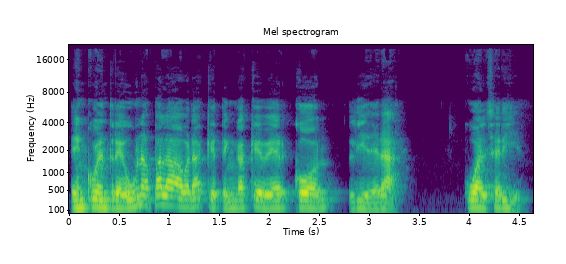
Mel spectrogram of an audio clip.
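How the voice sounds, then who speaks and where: Pastor, male, fairly high pitch, emphatic teaching sermon, quizzes the congregation, repeats lines for rhythm. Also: steady tone, a little slow, darkish tone, lo-fi sound. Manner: asks the congregation questions and repeats phrases.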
